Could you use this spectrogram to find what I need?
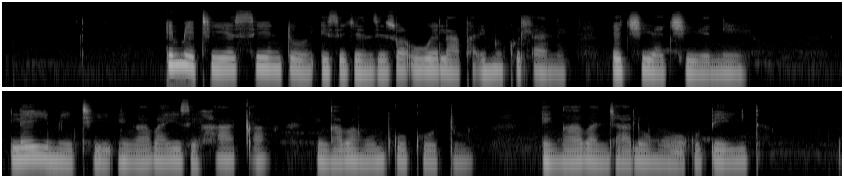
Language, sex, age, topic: North Ndebele, female, 25-35, health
